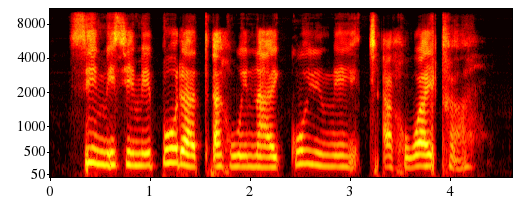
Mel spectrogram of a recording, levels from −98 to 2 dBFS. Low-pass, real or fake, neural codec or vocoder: 9.9 kHz; fake; codec, 24 kHz, 3 kbps, HILCodec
